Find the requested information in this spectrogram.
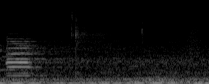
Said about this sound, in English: Hey, they second that with the horn. It was like, yeah, beep beep.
